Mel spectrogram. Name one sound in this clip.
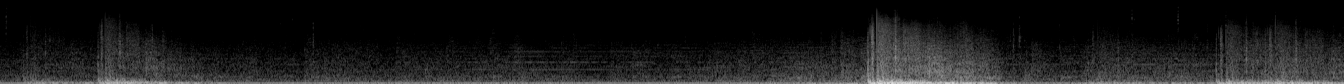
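Heavy ship guns boom in loud bursts.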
